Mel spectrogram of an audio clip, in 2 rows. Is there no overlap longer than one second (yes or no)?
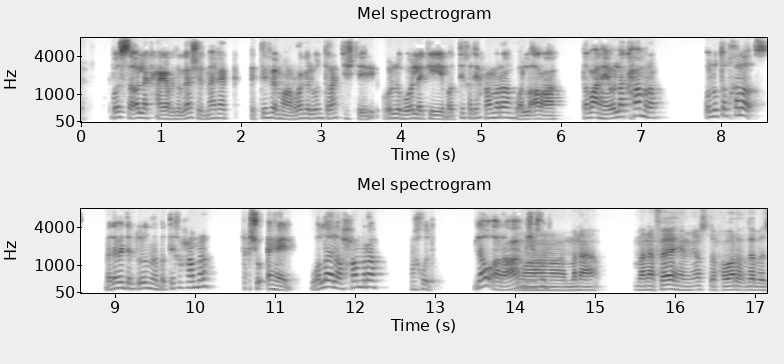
yes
